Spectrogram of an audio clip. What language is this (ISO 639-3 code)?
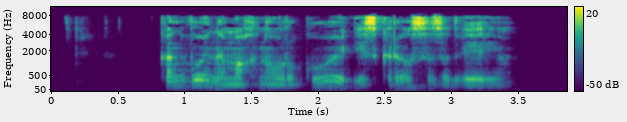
rus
